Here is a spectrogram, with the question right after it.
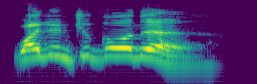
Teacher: The high fall in WH question refers to surprise.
